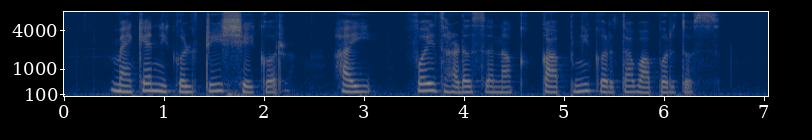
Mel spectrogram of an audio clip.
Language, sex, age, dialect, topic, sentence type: Marathi, female, 31-35, Northern Konkan, agriculture, statement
